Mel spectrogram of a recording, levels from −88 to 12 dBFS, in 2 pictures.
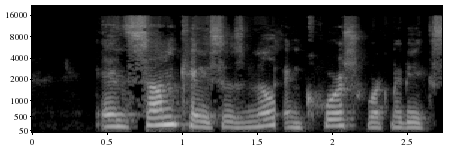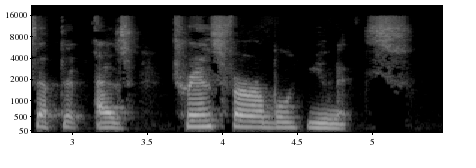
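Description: Speech, with a skip ahead at 1.61 s right after "some cases": about a second of audio vanishes and the two sides join with no silence, which separates it from a dropout that leaves a gap. It is typical of a jitter buffer discarding queued audio after overflowing. From 1.71 to 4.70 s a jitter buffer speed-up follows. The receiver trims short pitch-period pieces repeatedly, removing around 0.4 s, so speech runs at 112% and sounds hurried. Unlike a resampling error, the pitch stays unchanged.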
